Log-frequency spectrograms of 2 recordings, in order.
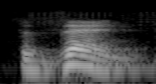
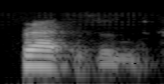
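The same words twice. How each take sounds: First: The stress is on the second syllable. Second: The stress is on the first syllable. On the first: It is a verb meaning to give formally. "you are using it as a verb" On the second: It is a noun meaning a gift. "Once you stress the first part of the word"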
